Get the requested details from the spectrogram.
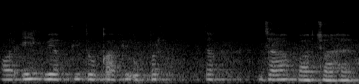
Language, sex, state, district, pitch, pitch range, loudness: Hindi, female, Bihar, East Champaran, 225 Hz, 215-235 Hz, -33 LUFS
